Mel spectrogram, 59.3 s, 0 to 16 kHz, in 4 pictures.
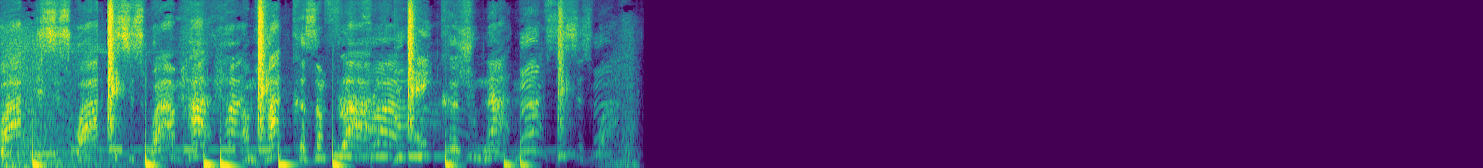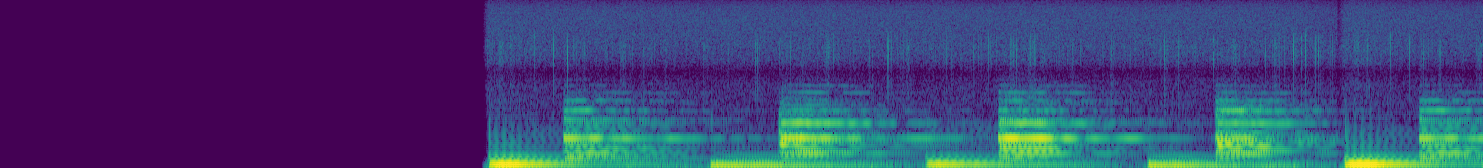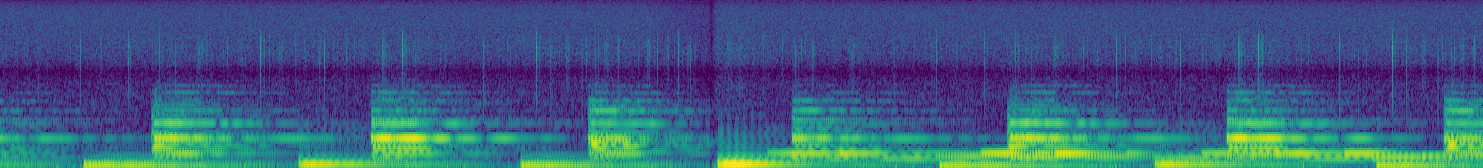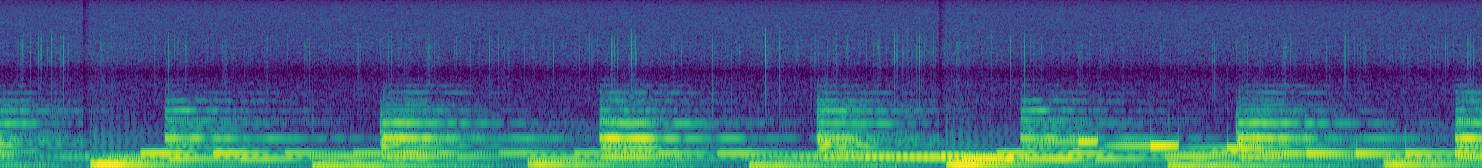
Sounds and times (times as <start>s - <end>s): Music: 0.0s - 6.2s, 19.7s - 59.3s.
